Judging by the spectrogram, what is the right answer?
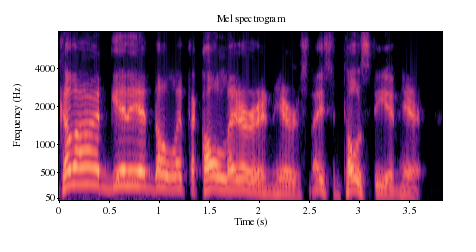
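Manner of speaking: very high, shouted yell. Retelling a driver calling a passenger into the truck: imitating someone yelling. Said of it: "he's yelling".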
